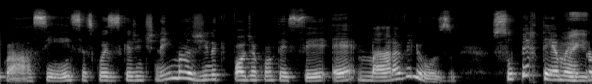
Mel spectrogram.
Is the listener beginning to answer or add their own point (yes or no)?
yes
